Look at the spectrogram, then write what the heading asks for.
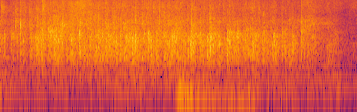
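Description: A church audience applauds Jesus steadily for several seconds, a dense wash of many hands clapping at once that holds level and then tapers off near the end, with faint voices mixed in.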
